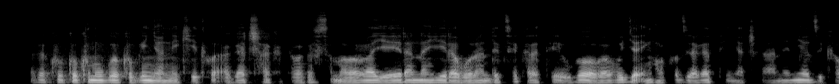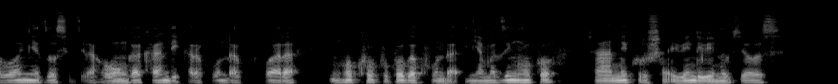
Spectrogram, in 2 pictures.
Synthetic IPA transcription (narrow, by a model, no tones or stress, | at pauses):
aɡakʰokokʰomub̚ɡo̞ːkʰo̞bɡiːɲo̞nikʰiːtkwa̰ʔaɡat͡ʃakḁkaβaɡafi̥samaβaβaje̞ɾanajiːɾaβuɾande̞t͡se̞kʰaɾatʰejub̚ɡo̞ːβaβuɟa̰ʔiŋho̞kʰo̞ziɾaɡatʰiːɲat͡ʃaːne̞nijo̞zikʰaβo̞ɲezo̞ːse̞ziɾa̰huːŋɡakʰaːndikʰaɾakuːnda̰ɡutwaːɾa | iŋo̞kʰo̞kuko̞uɡakʰuːnda̰ʔiɲamaziŋ̥ho̞kʰo̞ | t͡ʃaːne̞kuɾuʃa̰ʔiβiːndiβiːn̥huvjo̞ːse̥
